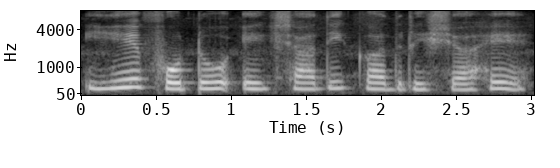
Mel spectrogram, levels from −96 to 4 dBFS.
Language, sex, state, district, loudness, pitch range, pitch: Hindi, female, Sikkim, Gangtok, -20 LUFS, 220-240 Hz, 225 Hz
